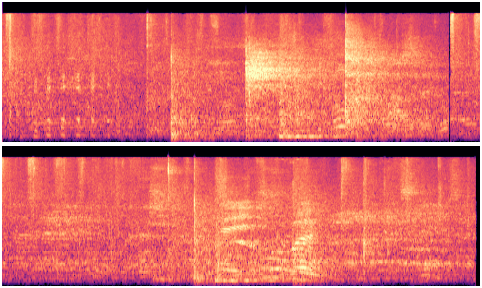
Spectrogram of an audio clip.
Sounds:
speech

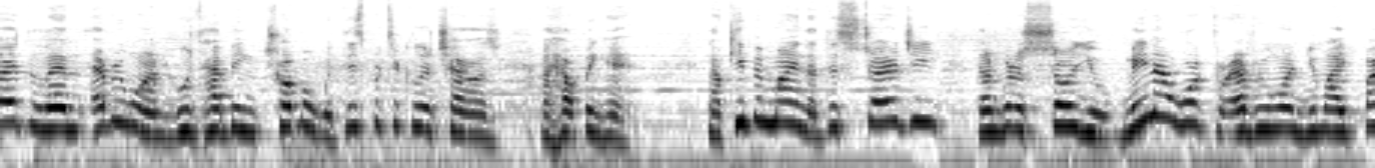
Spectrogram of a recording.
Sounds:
music
speech

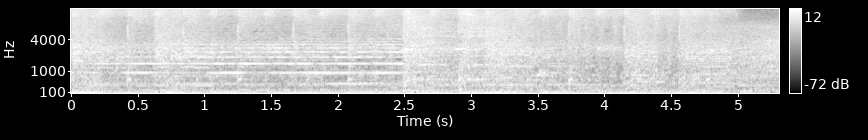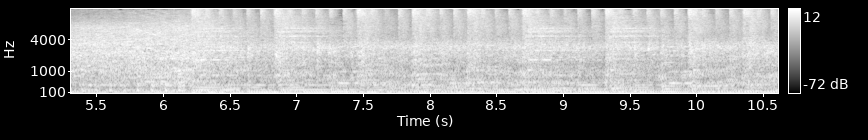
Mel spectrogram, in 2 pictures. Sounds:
music

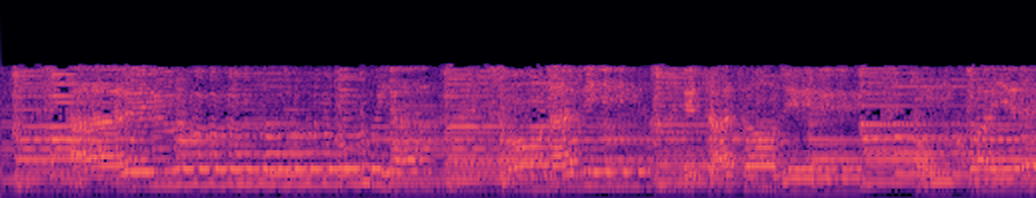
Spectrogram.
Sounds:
music

